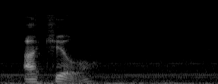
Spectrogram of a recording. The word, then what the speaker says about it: Achill: It's part of the County Mayo, one of the 5 counties in the province of Connacht, pronounced Achill. Achill, okay.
